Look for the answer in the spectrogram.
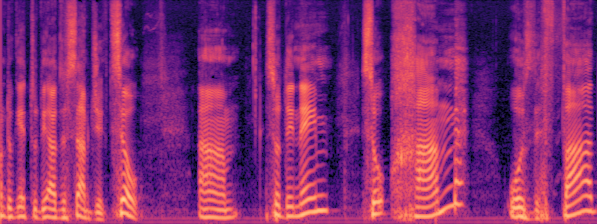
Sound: speaking in Hebrew

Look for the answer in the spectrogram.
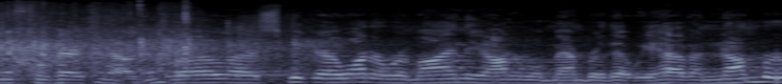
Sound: applause

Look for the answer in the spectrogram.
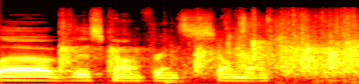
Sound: cheers and applause

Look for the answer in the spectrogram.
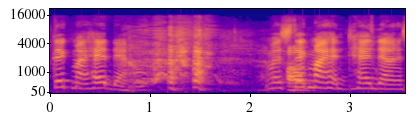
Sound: chuckles

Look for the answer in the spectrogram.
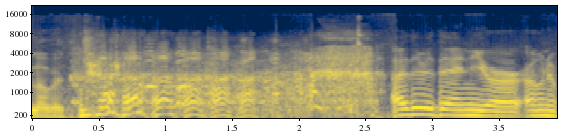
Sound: laughing

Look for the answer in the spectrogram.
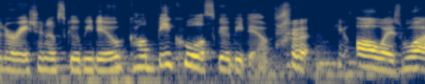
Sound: scoffs

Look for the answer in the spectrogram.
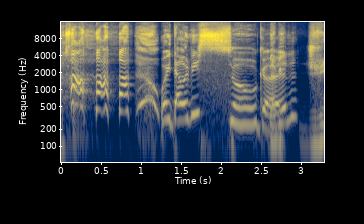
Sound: laughs

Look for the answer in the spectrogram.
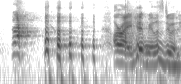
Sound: laughter

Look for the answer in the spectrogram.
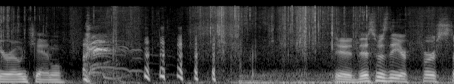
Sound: laughs

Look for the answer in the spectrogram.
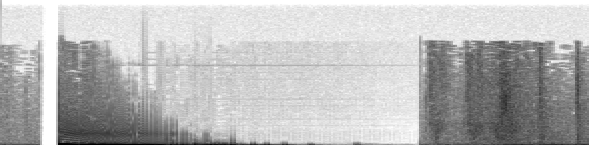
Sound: electronic sound effect; intense music

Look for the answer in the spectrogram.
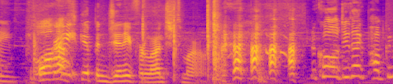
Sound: laughs

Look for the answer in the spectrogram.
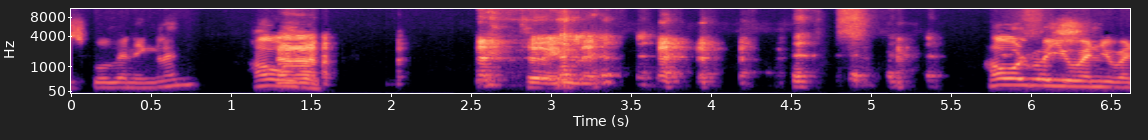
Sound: laugh

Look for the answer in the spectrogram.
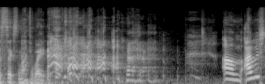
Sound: everyone laughing

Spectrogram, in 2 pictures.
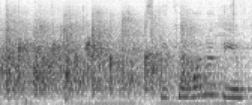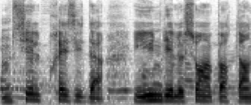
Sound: applause

